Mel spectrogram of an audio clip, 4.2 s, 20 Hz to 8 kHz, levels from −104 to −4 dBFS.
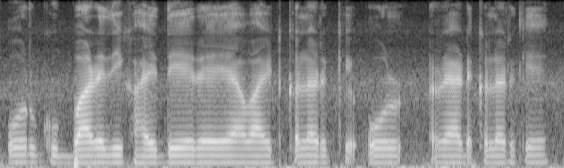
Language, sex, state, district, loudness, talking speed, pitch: Hindi, male, Uttar Pradesh, Saharanpur, -20 LUFS, 185 wpm, 125 Hz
